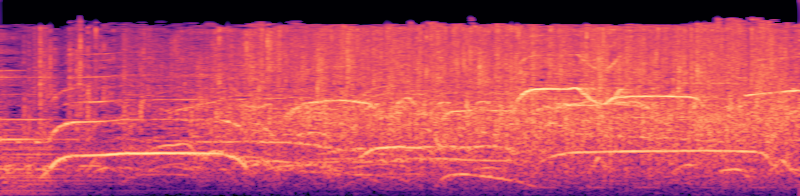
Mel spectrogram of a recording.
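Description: Audience applauding and cheering with whoops as the song's last sustained chord dies away about half a second in.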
